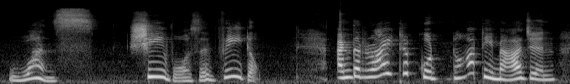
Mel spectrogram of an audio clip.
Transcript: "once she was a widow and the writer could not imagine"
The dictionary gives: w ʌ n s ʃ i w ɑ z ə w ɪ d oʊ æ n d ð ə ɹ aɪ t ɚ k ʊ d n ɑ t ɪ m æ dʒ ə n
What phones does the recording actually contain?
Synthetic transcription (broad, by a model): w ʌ n s ʃ i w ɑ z ə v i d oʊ æ n d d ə ɹ aɪ t ɚ k ʊ d n ɑ t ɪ m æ dʒ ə n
